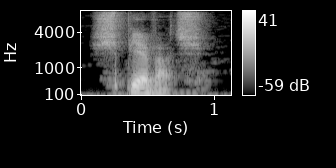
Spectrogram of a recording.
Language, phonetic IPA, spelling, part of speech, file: Polish, [ˈɕpʲjɛvat͡ɕ], śpiewać, verb, Pl-śpiewać.ogg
